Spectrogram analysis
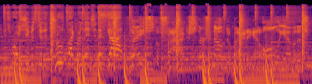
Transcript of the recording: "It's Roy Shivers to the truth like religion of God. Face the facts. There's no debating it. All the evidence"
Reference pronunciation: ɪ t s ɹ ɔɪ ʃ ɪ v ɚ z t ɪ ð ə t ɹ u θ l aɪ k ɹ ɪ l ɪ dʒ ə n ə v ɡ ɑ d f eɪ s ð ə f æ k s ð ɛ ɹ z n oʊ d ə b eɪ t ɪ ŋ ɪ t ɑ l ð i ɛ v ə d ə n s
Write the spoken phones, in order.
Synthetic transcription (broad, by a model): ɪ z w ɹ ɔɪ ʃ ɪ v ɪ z t ɪ ð ə t ɹ u θ l aɪ k ɹ ɪ l ɪ dʒ ə n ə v ɡ ɑ d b eɪ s ð ə f æ k s ð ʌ ɹ z n oʊ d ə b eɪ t ɪ ŋ ɪ t ɑ l ð i ɛ v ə d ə n s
